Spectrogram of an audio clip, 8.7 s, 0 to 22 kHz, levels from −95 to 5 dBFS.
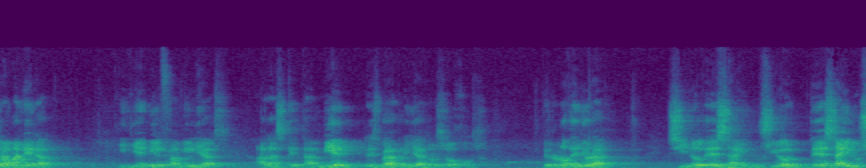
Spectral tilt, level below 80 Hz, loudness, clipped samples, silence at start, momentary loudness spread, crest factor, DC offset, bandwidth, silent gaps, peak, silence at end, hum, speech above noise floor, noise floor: -4 dB/octave; -44 dBFS; -26 LUFS; under 0.1%; 0 s; 16 LU; 20 dB; under 0.1%; 14.5 kHz; none; -8 dBFS; 0 s; none; 22 dB; -48 dBFS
